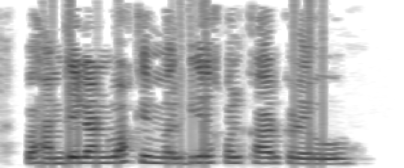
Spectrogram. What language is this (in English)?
Pashto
